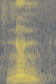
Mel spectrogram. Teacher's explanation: Memang nun tu kalau sebut tu, kalau kita sebut nun saja kan, nun. Memang bukan sekadar hujung lidah kita naik ke langit huruf nun tu, tapi suara keluar nun tu, suara tu keluar daripada hidung, itulah suara gunnah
